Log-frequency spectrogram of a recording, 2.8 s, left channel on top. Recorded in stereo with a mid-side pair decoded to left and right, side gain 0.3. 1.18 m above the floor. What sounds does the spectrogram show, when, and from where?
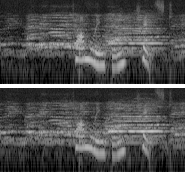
1.1 s a woman speaking: 35° left, 2.0 m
